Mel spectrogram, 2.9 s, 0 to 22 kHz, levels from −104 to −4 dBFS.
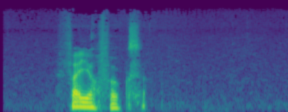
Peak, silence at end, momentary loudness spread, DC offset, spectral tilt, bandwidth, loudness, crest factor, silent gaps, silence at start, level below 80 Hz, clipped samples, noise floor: -2 dBFS; 1.5 s; 19 LU; under 0.1%; -7.5 dB/octave; 12.5 kHz; -18 LUFS; 20 dB; none; 0.7 s; -58 dBFS; under 0.1%; -63 dBFS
